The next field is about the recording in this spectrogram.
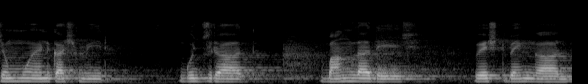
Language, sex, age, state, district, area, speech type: Marathi, male, 18-30, Maharashtra, Ratnagiri, urban, spontaneous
